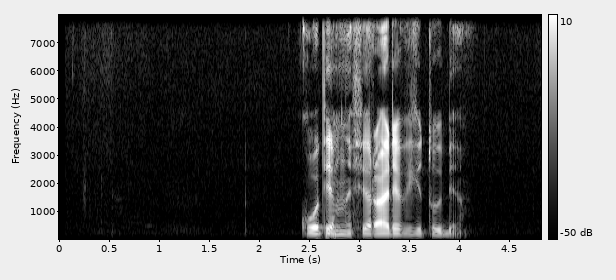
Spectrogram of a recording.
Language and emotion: Russian, neutral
